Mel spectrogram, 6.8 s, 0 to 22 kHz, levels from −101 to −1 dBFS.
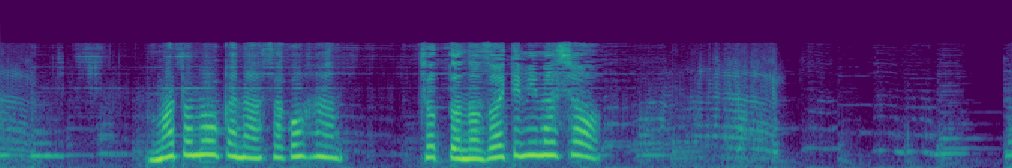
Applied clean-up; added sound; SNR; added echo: neural separator model SepFormer DNS4.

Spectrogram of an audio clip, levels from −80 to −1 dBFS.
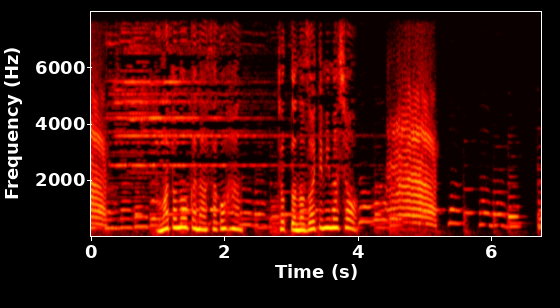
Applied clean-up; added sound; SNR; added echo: none; Meow; 8 dB; none.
